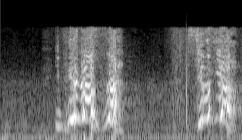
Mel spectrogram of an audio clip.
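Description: A young woman's high-pitched, distressed voice calling out twice in quick succession, urging an unconscious man to wake up.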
